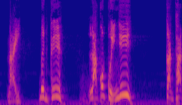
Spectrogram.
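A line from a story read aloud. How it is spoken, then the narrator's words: Alarmed loud shout. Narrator (Vietnamese): Bất giác trông thấy nguy hiểm, ông hét lớn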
